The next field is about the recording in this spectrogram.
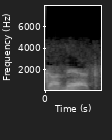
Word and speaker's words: Gannett: Gannett or Gannett, they prefer to pronounce it Gannett, Westchester newspapers.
